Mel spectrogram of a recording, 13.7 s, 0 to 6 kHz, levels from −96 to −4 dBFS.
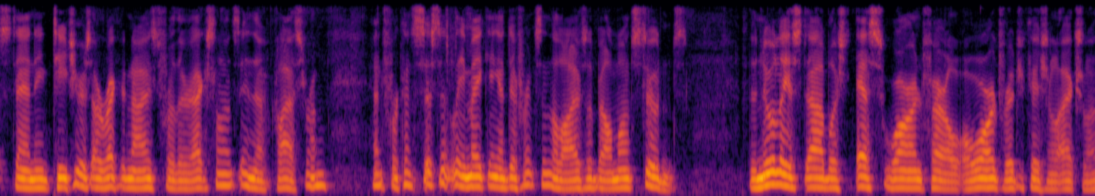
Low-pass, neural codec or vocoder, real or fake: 5.4 kHz; none; real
